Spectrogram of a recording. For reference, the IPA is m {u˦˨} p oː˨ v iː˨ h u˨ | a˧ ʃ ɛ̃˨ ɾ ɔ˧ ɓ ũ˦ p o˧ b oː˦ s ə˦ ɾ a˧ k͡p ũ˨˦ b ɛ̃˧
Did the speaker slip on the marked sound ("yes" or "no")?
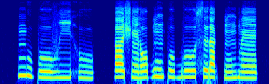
no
